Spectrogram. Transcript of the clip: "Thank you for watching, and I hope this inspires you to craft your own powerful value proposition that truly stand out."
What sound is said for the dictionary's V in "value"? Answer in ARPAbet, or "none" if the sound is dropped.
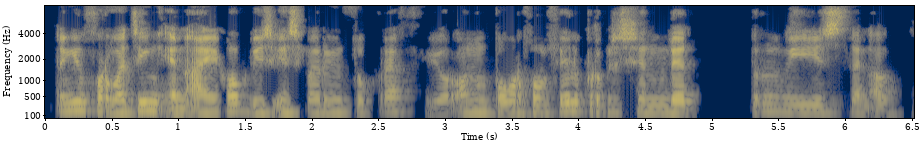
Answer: F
